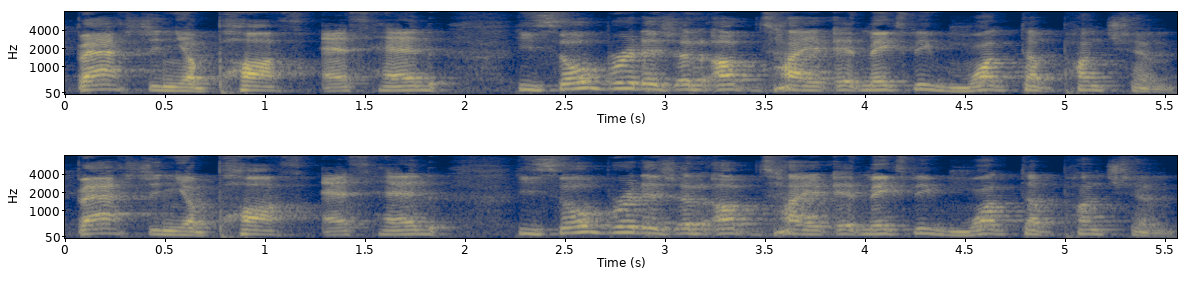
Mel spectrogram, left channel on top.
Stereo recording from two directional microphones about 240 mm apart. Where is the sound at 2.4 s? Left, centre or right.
Left.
